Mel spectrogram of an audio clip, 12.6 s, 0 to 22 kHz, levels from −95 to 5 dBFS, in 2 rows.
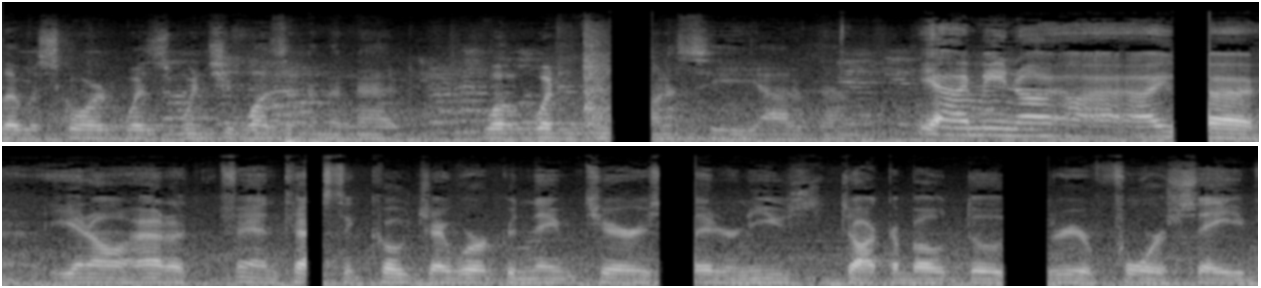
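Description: A block of digital silence hits at 3.04, 5.85, 7.80, 9.57 and 11.28 s. Each is a 90 to 230 ms hole, three of them with lengths that fit 4096- and 8192-sample buffers left unfilled. It cuts hard to silence, not a fade or a low-level dropout.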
